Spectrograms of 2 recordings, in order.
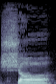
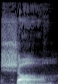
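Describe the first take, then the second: First: The word is said on a high tone. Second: The word is said on a low tone. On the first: It means women. "with a high tone is women" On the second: It means mountain. "with a low tone is mountain"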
